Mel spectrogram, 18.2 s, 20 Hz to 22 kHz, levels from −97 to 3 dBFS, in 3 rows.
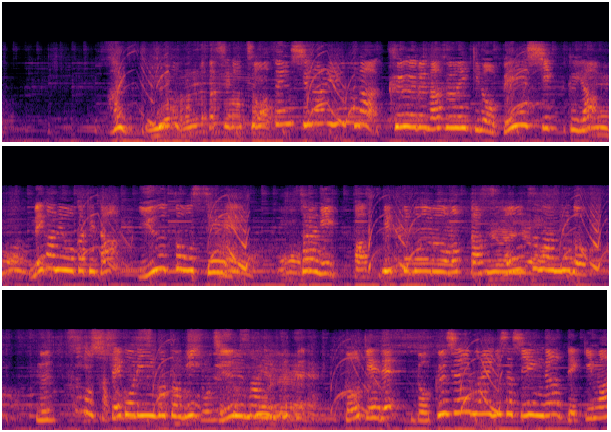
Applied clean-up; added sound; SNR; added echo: neural separator model SepFormer DNS4.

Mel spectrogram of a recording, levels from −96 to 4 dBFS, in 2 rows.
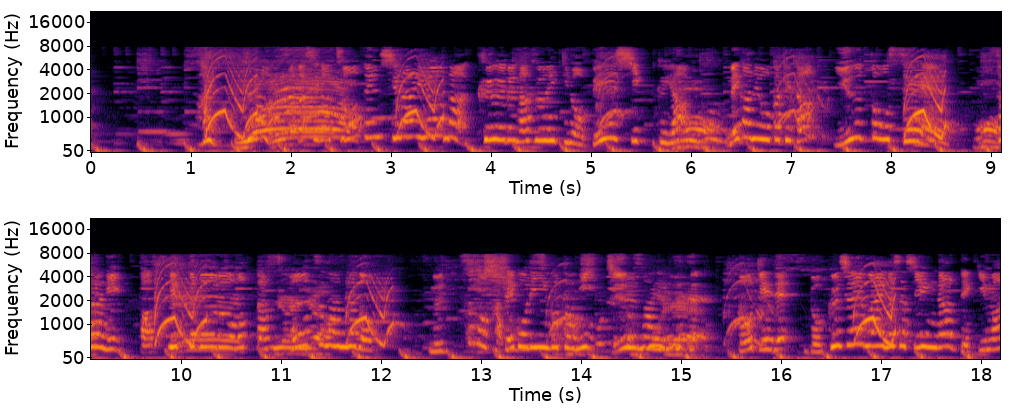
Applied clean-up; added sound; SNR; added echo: classical method WPE with log-MMSE.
